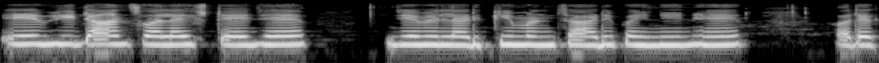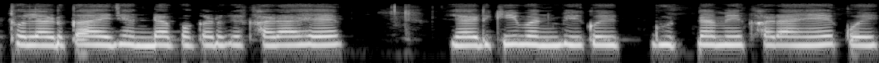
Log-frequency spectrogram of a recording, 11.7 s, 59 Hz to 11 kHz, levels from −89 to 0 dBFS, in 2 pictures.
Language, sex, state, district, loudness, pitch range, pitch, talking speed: Hindi, female, Chhattisgarh, Balrampur, -17 LUFS, 265-275 Hz, 270 Hz, 160 wpm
